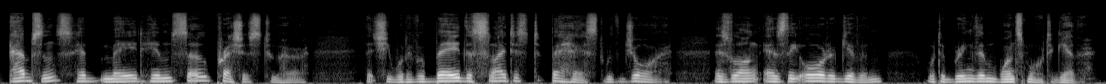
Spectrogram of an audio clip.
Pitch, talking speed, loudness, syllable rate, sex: 125 Hz, 170 wpm, -19 LUFS, 4.5 syllables/s, male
